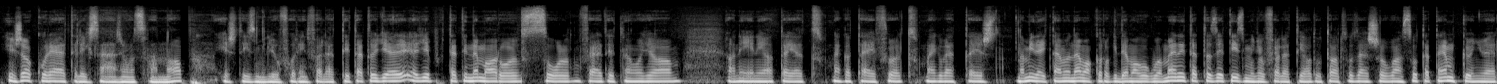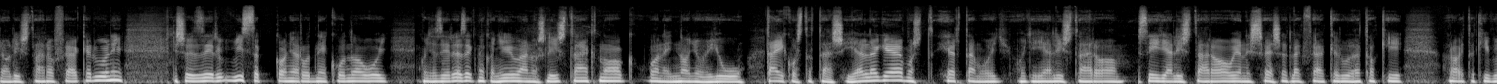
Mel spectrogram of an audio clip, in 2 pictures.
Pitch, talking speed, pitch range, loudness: 140 Hz, 165 wpm, 130-150 Hz, -15 LUFS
